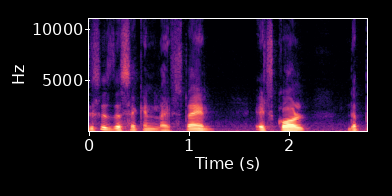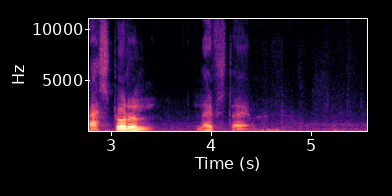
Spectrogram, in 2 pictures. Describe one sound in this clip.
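An elderly man speaks calmly through a clip-on microphone.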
